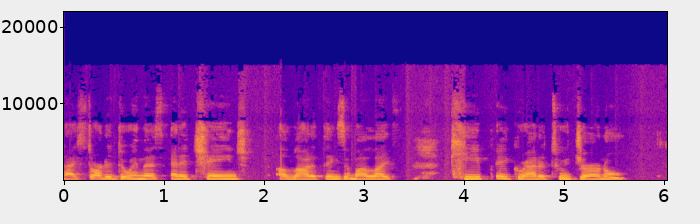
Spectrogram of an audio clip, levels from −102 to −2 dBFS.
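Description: Gain pumping runs through the whole speech clip. The level swings by roughly 15 dB. The room noise, about 45 dB below the speech, is part of the recording. The likely cause is excessive input gain driving a fast limiter. Loud and soft passages sound squashed together.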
